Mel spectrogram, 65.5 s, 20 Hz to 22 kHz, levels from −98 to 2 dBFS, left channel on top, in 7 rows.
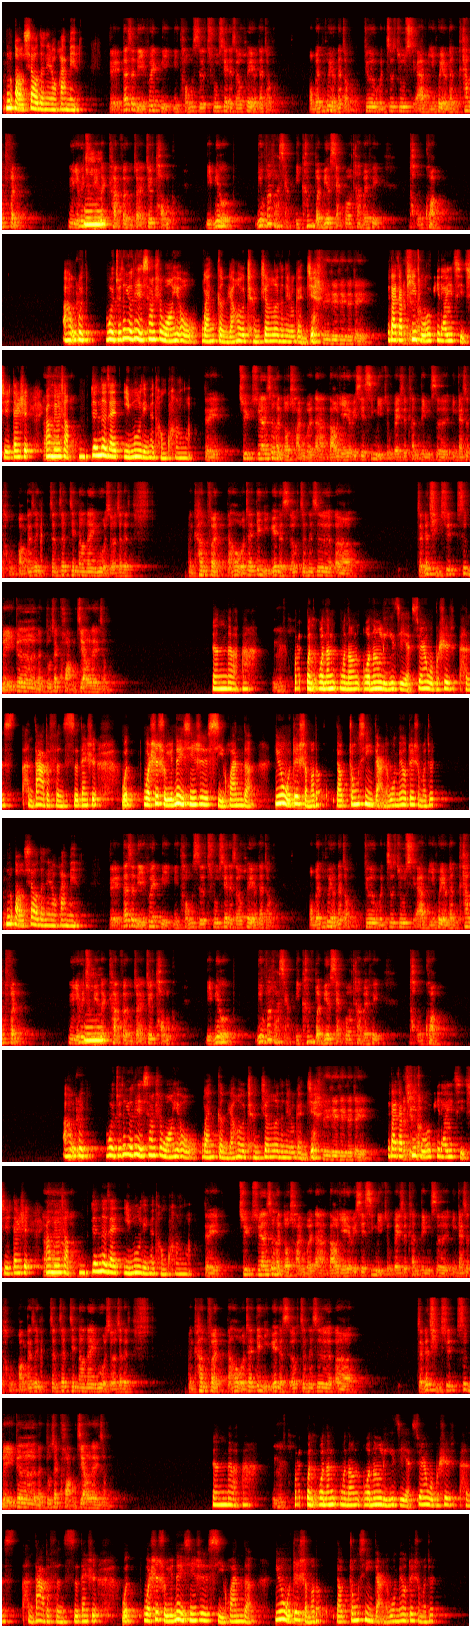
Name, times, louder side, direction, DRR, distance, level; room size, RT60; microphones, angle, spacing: voice 1, 0.0-1.5 11.0-11.4 19.9-20.5 20.8-25.1 26.4-31.9 51.0-51.9 52.6-56.3 56.6-61.2 61.6-62.5 62.8-64.8, left 5 dB, 75° left, 0.4 m, -20 dB
voice 2, 2.1-5.4 6.1-9.7 10.7-12.8 13.4-14.0 14.4-16.9 17.5-18.1 20.0-20.3 25.1-26.1 26.7-27.1 28.9-29.5 32.1-32.4 32.8-40.3 41.2-44.5 45.7-49.0 52.2-52.5 62.0-62.3, equal, 5° left, 1.3 m, -37 dB
20.0 x 9.7 x 3.1 m
head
